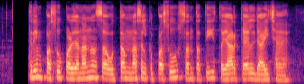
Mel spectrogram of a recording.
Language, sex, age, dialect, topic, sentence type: Maithili, female, 36-40, Eastern / Thethi, agriculture, statement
